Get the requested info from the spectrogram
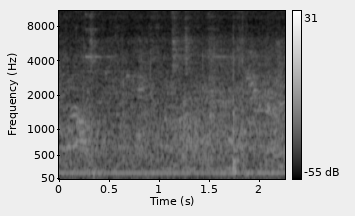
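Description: Outdoor ambience on a park path: faint, indistinct voices and light footsteps, over a steady low hum.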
